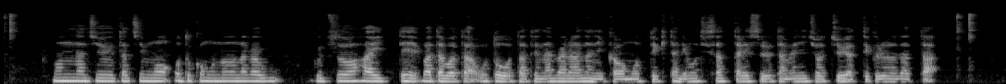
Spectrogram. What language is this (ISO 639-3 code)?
jpn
